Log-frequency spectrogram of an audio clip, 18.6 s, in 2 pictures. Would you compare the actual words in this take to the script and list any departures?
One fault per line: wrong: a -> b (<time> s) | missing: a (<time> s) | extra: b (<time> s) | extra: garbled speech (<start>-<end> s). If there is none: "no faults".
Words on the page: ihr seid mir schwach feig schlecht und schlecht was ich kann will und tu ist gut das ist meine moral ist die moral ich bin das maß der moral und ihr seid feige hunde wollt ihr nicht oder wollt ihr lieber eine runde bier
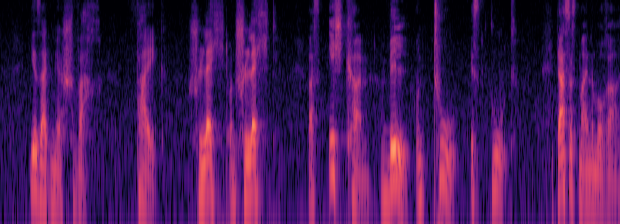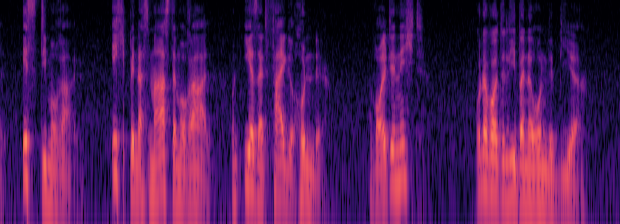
no faults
